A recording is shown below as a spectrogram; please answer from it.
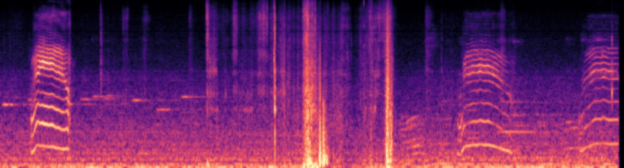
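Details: Kitten crying out, wanting to be taken along: three loud, sharp meows that rise and fall, one near the start and two near the end, with thumps and knocking noises in the pause between.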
